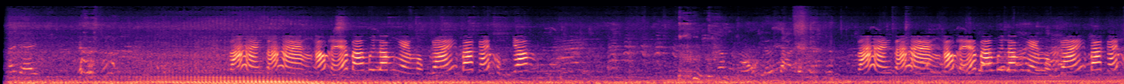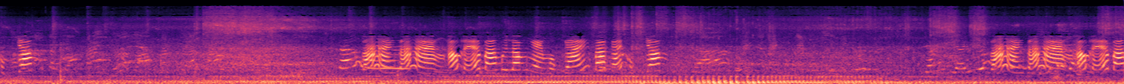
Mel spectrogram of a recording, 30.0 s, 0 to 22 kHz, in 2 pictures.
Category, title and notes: Speech > Solo speech
Woman sell stuff. Record use iPhone 7 Plus smart phone 2026.01.12 16:43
